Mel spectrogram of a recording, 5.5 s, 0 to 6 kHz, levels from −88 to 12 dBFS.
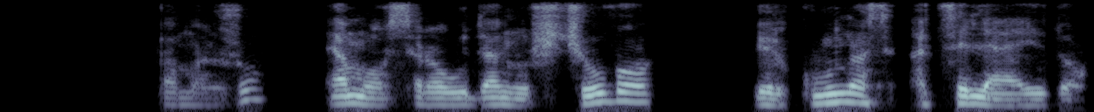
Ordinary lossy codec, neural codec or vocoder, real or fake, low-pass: Opus, 64 kbps; codec, 16 kHz, 8 kbps, FreqCodec, smaller model; fake; 5.4 kHz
